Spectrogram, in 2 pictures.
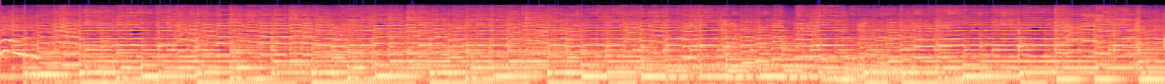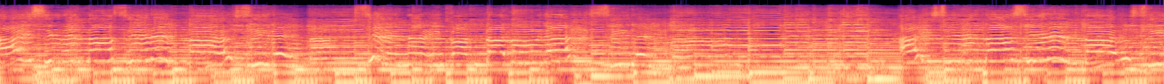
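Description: Huayno played on Andean harp and violin. About halfway through, a woman starts singing over them.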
